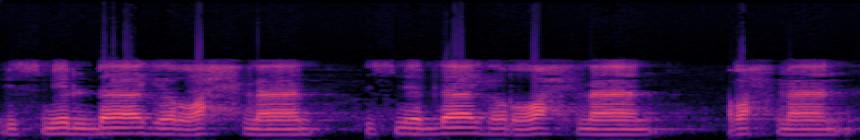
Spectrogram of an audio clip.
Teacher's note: huruf haknya tidak dibaca sesuai dengan makhraj dan sifatnya, sehingga huruf hak terdengar seperti hak atau bahkan terdengar seperti kha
